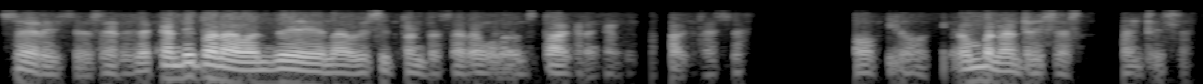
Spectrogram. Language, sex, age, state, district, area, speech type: Tamil, male, 30-45, Tamil Nadu, Salem, rural, conversation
